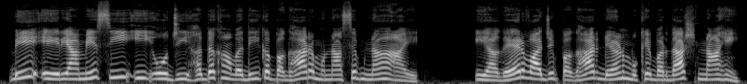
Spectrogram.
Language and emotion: Sindhi, angry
